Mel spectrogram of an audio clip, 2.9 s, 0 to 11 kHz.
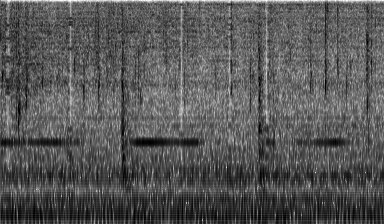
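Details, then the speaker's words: Aquapod water purifier after daily cleaning, 10-minute chlorine flush, valve 3 opened and valve 1 closed: sharp clicks about once a second over steady water flow; Dosatron dosing pump activating again, normal clean water production. "and you can hear the dosatron starting to activate again we're back into clean water production mode"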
